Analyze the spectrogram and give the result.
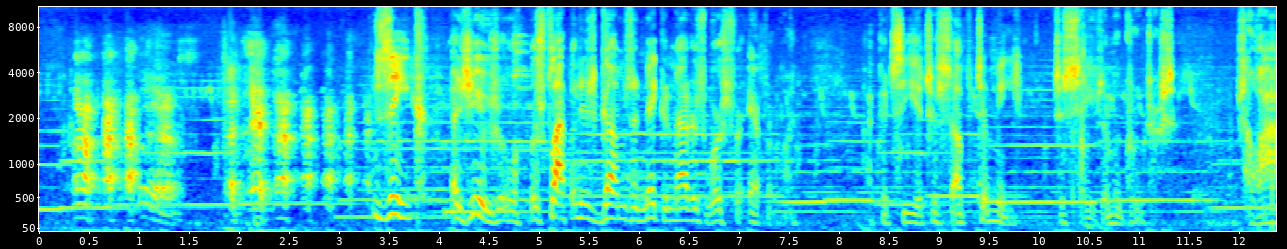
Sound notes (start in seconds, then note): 1.9 Hezekiah laughing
